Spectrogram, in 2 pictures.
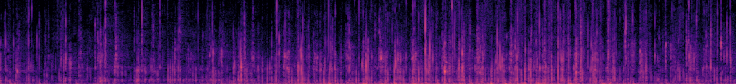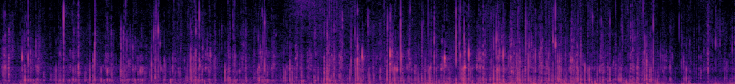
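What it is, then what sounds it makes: Fabric ice bag with plastic cap, partly filled with water. A small fabric-covered ice bag with a white plastic cap, partly filled with water, is shaken and squeezed by hand while long nails tap and scratch the cap. The result is a steady, dense stream of crinkly fabric rustle, soft water sloshing and rapid bright clicks and crunches, with no pauses throughout.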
